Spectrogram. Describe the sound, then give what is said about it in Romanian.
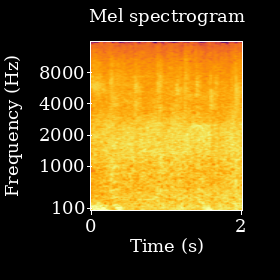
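Dense, steady applause from an audience, a continuous wash of many hands clapping at once, fairly loud, with no voices over it. “foarte mult încă o dată, aplauze”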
